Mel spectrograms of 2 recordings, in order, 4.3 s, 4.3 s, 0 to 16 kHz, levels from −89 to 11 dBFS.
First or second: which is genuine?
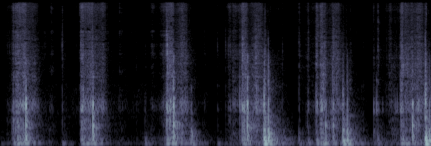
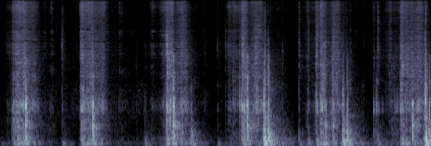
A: first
